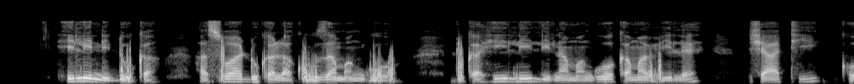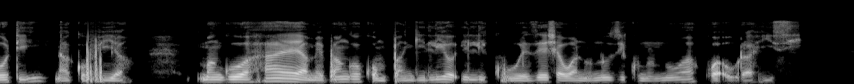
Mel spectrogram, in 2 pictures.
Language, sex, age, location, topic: Swahili, male, 18-24, Nairobi, finance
